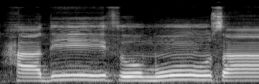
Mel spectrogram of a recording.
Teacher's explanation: এই হাটা উচ্চারণের সময় মুখ দিয়ে হালকা বাতাস বের করব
